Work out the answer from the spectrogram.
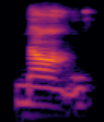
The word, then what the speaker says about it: Hmong: word they uh the Nong like it has an age in it but you don't pronounce the h so they're very they're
